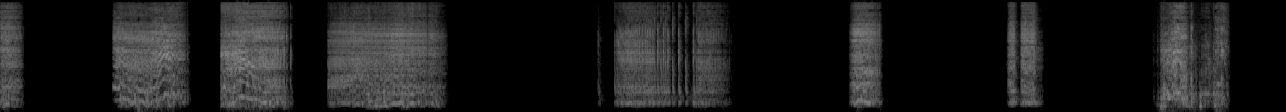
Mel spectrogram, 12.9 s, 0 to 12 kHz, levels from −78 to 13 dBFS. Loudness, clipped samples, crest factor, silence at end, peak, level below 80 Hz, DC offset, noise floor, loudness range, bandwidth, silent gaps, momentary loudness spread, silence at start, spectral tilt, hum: -30 LUFS; under 0.1%; 22 dB; 0.55 s; -12 dBFS; -76 dBFS; under 0.1%; under -90 dBFS; 9 LU; 11.5 kHz; 0.26-1.11 s, 1.93-2.19 s, 2.96-3.26 s, 4.49-5.92 s, 7.34-8.48 s, 8.86-10.04 s, 10.44-11.52 s; 12 LU; 0 s; 0.5 dB/octave; none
